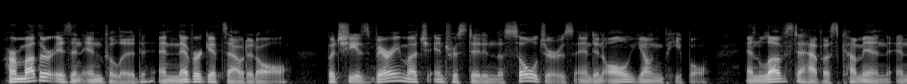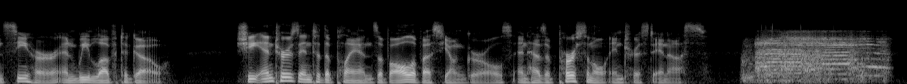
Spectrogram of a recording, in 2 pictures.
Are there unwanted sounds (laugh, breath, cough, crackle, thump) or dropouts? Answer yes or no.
yes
